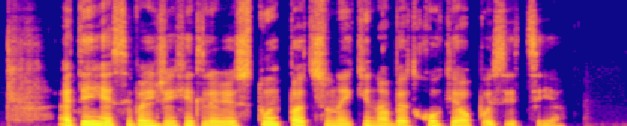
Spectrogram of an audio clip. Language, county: Lithuanian, Vilnius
